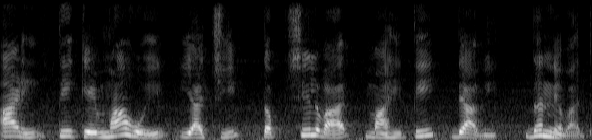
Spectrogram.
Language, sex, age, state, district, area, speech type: Marathi, female, 45-60, Maharashtra, Thane, rural, spontaneous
